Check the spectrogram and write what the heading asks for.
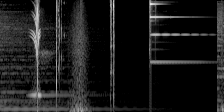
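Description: Background music fades out under a string of sound effects: a quick rising swoosh, a few sharp clicks, then a single bell ding about three seconds in that rings on as it fades. These are the sounds of a YouTube subscribe-button and notification-bell animation.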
